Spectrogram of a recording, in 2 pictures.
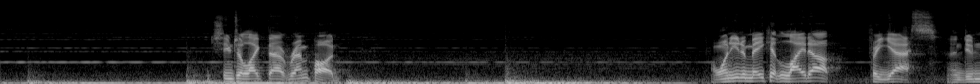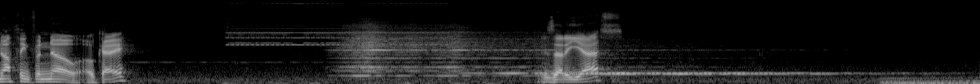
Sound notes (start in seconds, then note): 3.4 ominous music; 12.0 beeping; 16.3 ominous music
